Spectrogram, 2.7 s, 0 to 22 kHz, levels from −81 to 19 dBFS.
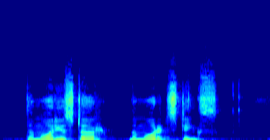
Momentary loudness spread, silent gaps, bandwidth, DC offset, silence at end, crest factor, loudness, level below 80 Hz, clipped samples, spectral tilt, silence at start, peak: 11 LU; none; 13 kHz; under 0.1%; 0.55 s; 20 dB; -34 LUFS; -60 dBFS; under 0.1%; -3.5 dB/octave; 0.25 s; -16 dBFS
